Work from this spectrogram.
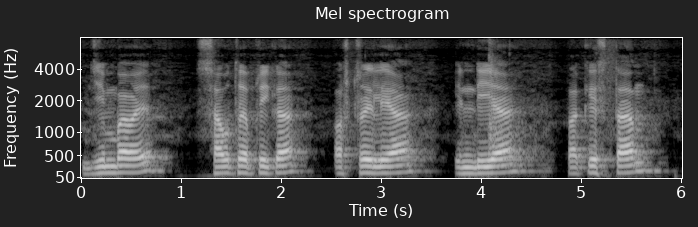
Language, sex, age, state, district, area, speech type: Odia, male, 45-60, Odisha, Kendrapara, urban, spontaneous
